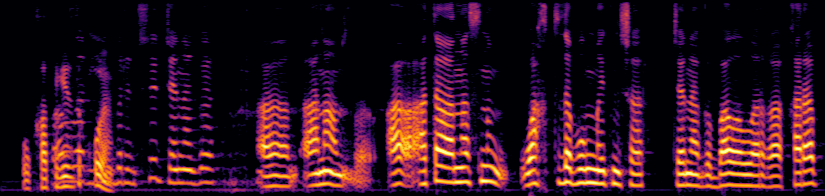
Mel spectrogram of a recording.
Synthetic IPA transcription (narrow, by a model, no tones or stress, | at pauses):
bʊlˠqʰɑt̪əkʲʰe̞zd̪ɪkqʰːo̰jbɪɾɪnʃɪʒæŋɑɡʲɪ | əɑnɑ | ɑ̰t̪ɑːnɑsənəɴwɑqə̥t̪əd̪ɑbo̞lˠmɑjt̪ənʃəʁɑɾ | ʒæŋɑɡʲɪbɑlˠɑlˠɑɾʁɑqʰɑɾɑp̚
